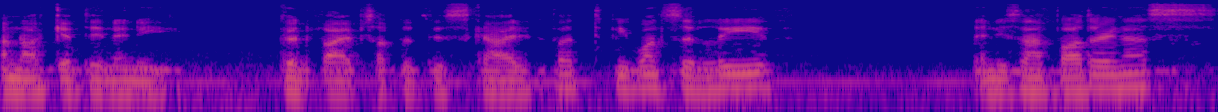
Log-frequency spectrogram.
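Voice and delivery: hushed whispered aside. Speaking in character to a companion standing right next to him: whispering. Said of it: "Just whisper to Bolt".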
